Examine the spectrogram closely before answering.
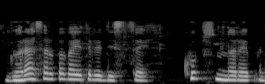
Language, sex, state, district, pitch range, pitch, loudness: Marathi, female, Maharashtra, Pune, 190-245 Hz, 210 Hz, -24 LUFS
